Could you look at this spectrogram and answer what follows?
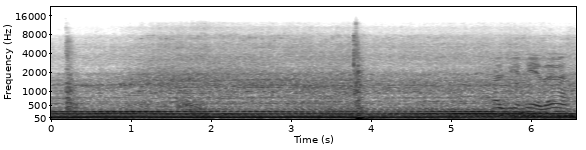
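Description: A Holden LH Torana engine idles loudly and steadily after warming up on the choke, a deep even rumble with a couple of sharp clicks, while a person speaks faintly near the end.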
